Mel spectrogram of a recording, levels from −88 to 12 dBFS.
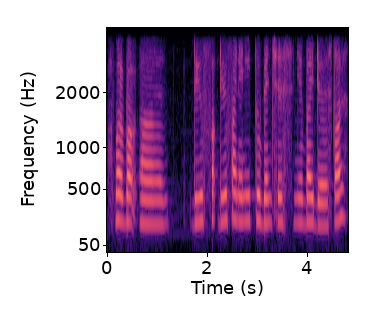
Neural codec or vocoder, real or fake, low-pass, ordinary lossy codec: none; real; 3.6 kHz; none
